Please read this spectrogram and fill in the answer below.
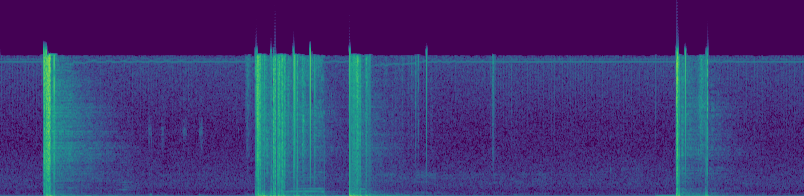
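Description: Several sharp knocks and thumps close to the microphone: one a little after the start, a quick cluster of three or four about two seconds in, and two more about five seconds in.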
